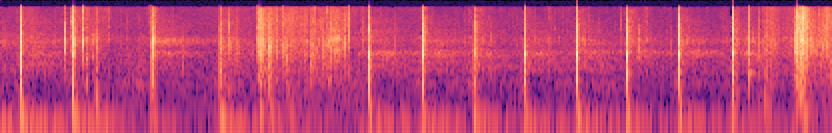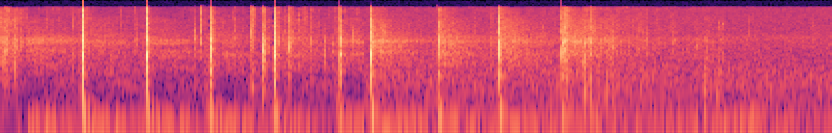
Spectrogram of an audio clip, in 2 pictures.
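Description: Wooden stick being struck over and over with a tool, sharp wooden knocks about three a second that stop near the end.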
